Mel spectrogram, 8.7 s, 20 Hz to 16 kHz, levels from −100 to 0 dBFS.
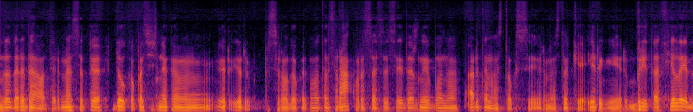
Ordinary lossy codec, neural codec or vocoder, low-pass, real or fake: Opus, 32 kbps; codec, 44.1 kHz, 7.8 kbps, DAC; 14.4 kHz; fake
